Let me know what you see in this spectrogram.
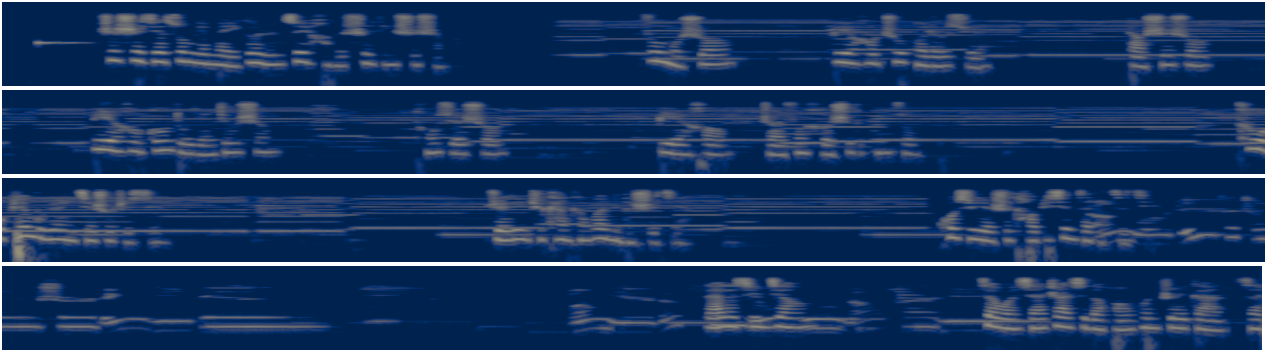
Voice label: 公益广告; 毕业

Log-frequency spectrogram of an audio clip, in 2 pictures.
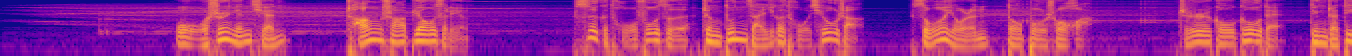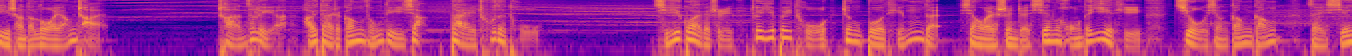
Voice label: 解说类 恐怖故事

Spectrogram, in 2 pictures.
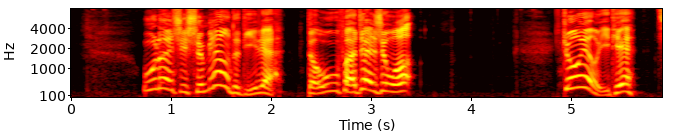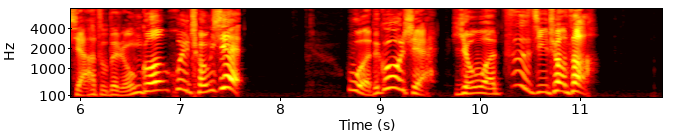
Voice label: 活泼青年

